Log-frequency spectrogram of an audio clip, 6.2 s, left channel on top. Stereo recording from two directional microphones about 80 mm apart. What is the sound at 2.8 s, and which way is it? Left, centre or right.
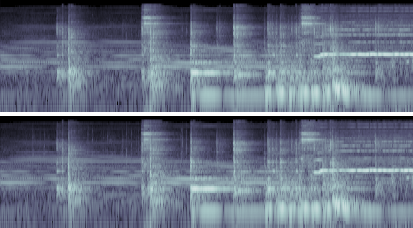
Music, right.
